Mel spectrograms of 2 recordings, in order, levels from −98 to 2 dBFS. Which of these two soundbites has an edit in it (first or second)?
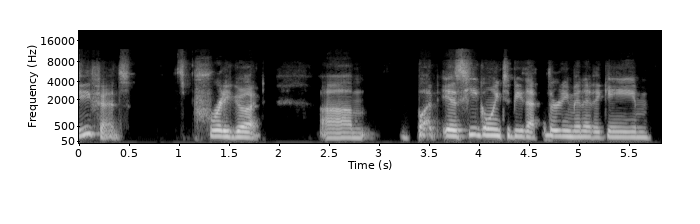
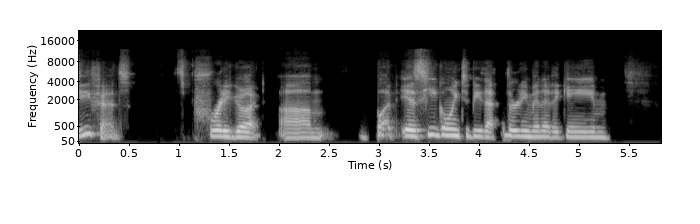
second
